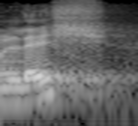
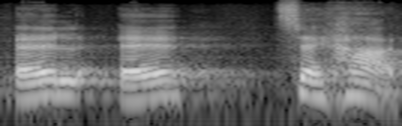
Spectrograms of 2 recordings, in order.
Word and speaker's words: Lech: Zostali rozgromieni w bitwie nad rzeką Leś w południowej Bawarii, którą ponieważ rzeka Lech pisze się L-E-C-H, czyli po polsku Lech, tak?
